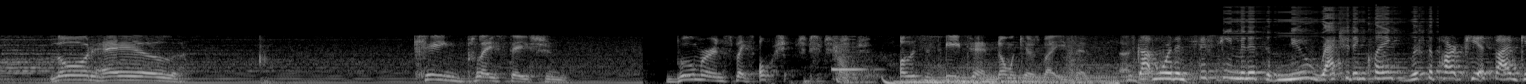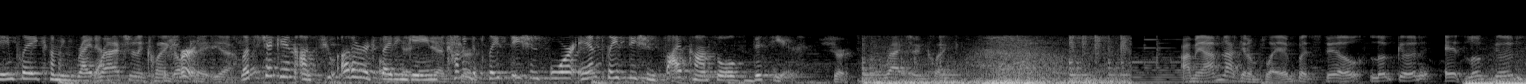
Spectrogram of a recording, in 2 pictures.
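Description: From 12.23 to 14.39 s, the rate was raised by repeating each sample with no smoothing filter, which points to an 8 kHz source raised to 48 kHz: imaging from sample-and-hold upsampling. Mirrored copies fill 4 to 8 kHz, about 17 dB down, as a metallic fizz tracking the sound.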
